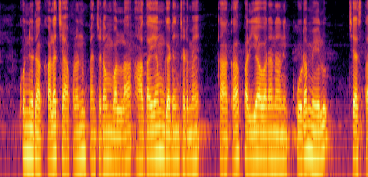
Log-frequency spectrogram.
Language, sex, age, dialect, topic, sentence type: Telugu, male, 18-24, Utterandhra, agriculture, statement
